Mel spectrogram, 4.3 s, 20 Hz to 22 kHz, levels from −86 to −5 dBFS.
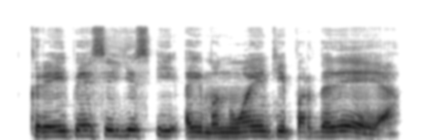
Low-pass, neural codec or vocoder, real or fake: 9.9 kHz; none; real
